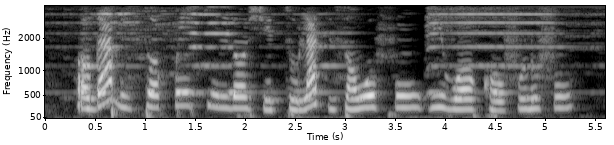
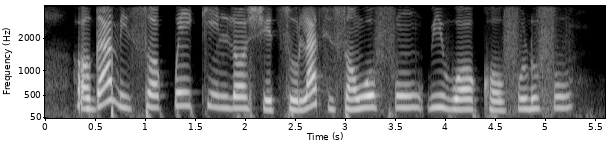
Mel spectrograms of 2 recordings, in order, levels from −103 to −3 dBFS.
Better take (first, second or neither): second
